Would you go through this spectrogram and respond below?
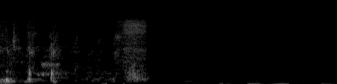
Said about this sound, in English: I'm sorry, my wife is home and obviously the dog's barking.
